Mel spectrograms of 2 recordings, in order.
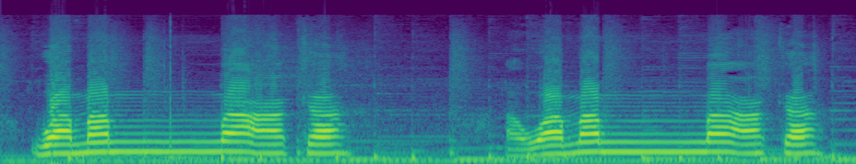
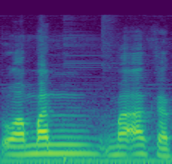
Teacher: Nun kita buang, terus saja masuk kepada huruf mim di depannya. Wamam, kita tidak sebut waman ma'aka, tidak. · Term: idgham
